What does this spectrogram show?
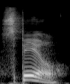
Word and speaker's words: spill: chữ thứ hai là spill spill thì nó không thổi ra nha nó không thổi ra chúng ta đọc là spill dòn như phi âm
